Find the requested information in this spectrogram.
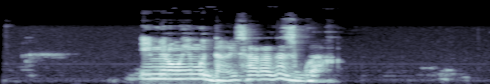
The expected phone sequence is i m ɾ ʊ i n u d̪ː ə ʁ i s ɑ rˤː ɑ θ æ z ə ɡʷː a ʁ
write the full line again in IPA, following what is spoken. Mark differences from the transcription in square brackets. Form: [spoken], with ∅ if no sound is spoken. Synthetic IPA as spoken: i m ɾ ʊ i [m] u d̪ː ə ʁ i s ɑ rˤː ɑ [ð] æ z ə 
